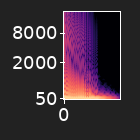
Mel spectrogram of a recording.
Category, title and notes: Instrument samples > Percussion
Retouched WhoDat Kick from flstudio original sample pack. Just tweaked the Boost amount from flstudio sampler. Then just did some pitching work and tweaked the pogo amount randomly. Processed with ZL EQ, OTT, Waveshaper.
